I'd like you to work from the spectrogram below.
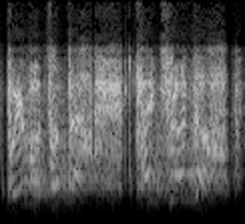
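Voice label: Korean on fire mood low; War Thunder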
